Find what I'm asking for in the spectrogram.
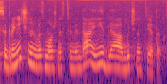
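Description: Through noticeable background noise, a woman with a fairly high pitch speaks at a moderate pace with lively intonation. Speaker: TV presenter. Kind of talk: TV interview. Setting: studio. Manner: formal.

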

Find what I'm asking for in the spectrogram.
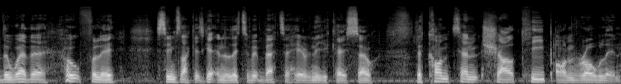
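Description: A man with an unremarkable speaking voice talks at a moderate pace in a fairly low pitch with ordinary pitch variation, the sound dry with no echo and light background noise. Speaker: golf vlogger. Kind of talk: casual vlog chat. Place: open country. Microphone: lapel.

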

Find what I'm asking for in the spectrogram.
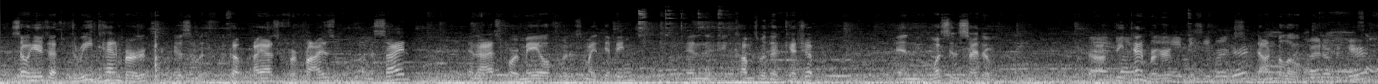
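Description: A man talks at a moderate pace with long, frequent pauses and ordinary pitch variation. Loud music plays in the background, and the sound is dry with no echo. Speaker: vlogger uncle. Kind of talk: casual vlog chat. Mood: cheerful, upbeat. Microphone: phone near.

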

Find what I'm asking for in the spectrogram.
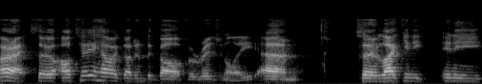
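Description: Against a quiet background, a man speaks with a New Zealand accent. His pace is moderate. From New Zealand, North Island. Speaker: golf teacher and former tour pro. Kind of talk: casual interview. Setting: live video stream. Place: home room. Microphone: video call.

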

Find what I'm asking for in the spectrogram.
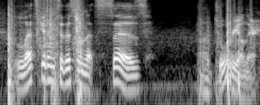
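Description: Loud background noise runs under the recording. A man speaks over it at a fairly slow pace. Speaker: reseller opening a storage unit. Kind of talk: casual vlog chat. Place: garage. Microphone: phone near.

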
